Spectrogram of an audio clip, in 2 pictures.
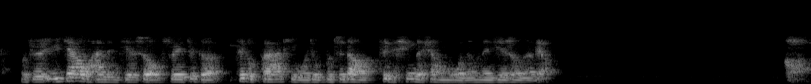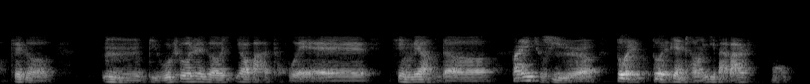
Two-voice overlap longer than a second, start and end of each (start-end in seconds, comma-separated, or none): none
